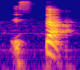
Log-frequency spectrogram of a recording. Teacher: If it's está, with the accent mark, or la tilde, over the A, then it means is, like he is, she is, it is, and that means that you stress that last syllable, the A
